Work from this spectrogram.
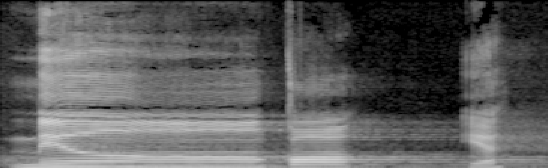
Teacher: Nun posisinya di ujung lidah, sementara qaf posisinya di pangkal lidah. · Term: ikhfa ab'ad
